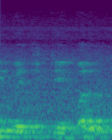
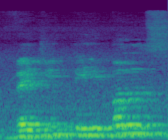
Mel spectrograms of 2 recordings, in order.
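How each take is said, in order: First: वेजिटेबल ending on l, no s; singular वेजिटेबल. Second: वेजिटेबल्स slow and raised, final s sounded; plural वेजिटेबल्स. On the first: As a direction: say वेजिटेबल without the final s. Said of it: "नहीं बोला जाता". (वेजिटेबल, आख़िर में स के बिना) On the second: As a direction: stretch out वेजिटेबल्स with its s. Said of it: "ही बोला जाता है". (वेजिटेबल्स, आख़िर में स के साथ) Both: Shown as a demonstration.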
